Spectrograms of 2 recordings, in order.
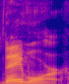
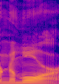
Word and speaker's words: Namor: But let's talk about Tenoch Huerta as Namor, or Namor, however you choose to pronounce it.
